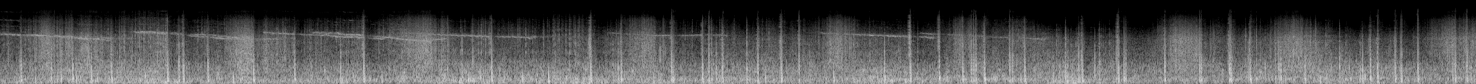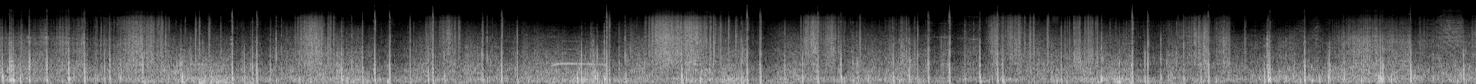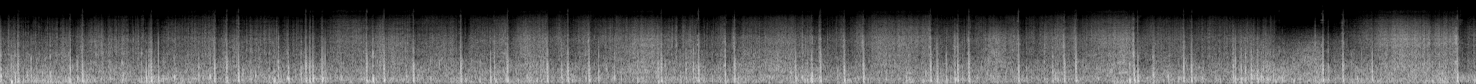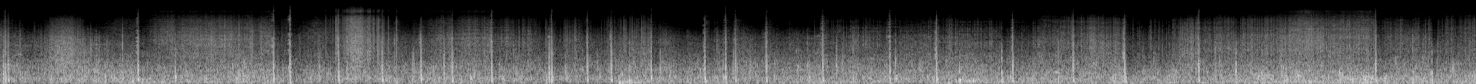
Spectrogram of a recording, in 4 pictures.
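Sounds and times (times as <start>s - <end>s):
fireworks bangs and crackles: 0.0s - 59.0s.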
